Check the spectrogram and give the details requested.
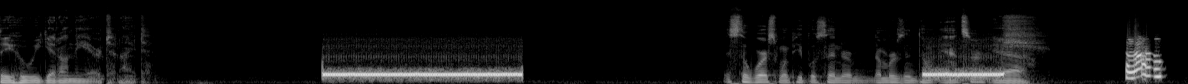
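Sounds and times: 
speech: 0.0 - 1.6, 7.2 - 10.4, 11.2 - 11.7
ringback tone of an outgoing telephone call: 3.2 - 5.2, 9.2 - 10.2.

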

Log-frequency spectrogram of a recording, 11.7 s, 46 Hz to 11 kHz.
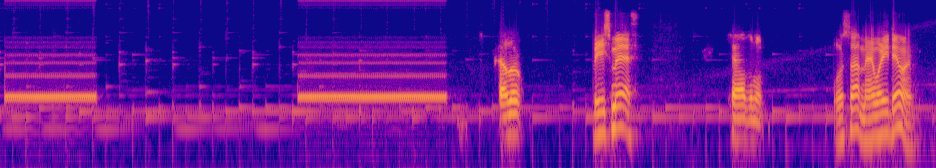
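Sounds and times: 
ringback tone of an outgoing phone call: 0.0 - 1.4, 3.7 - 5.7
speech: 6.3 - 6.6, 7.4 - 8.1, 9.2 - 9.7, 10.4 - 11.6.

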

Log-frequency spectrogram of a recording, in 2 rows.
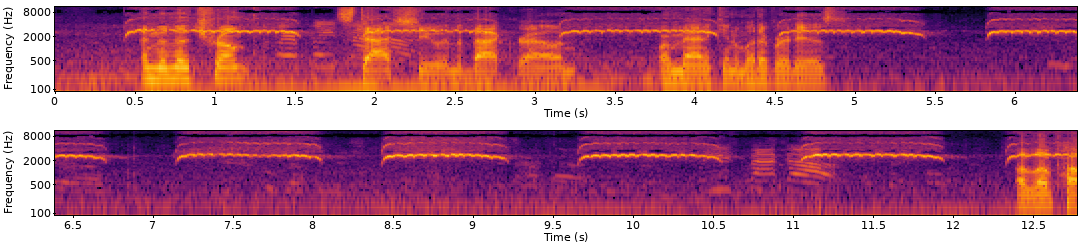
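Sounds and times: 
low murmur of crowd noise: 0.0 - 12.7
man blowing a shrill whistle: 0.4 - 12.7
speech: 0.5 - 5.0, 12.4 - 12.7.

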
